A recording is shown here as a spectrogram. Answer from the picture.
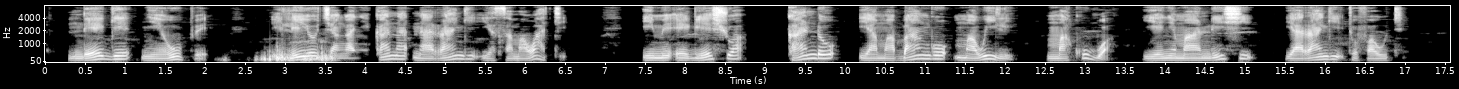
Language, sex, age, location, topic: Swahili, male, 25-35, Mombasa, government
